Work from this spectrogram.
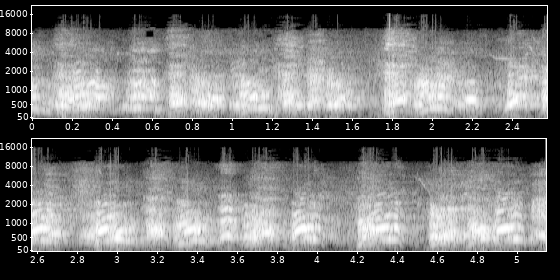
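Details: At an Alabai kennel, Turkish Malakli and Jindo dogs give loud, repeated barks in quick bursts, several voices overlapping, with brief whiny notes between them.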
